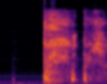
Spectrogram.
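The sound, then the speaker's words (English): A person choking mid-speech breaks into a coughing fit: two harsh, loud coughs in quick succession, the second slightly shorter, after a faint throat sound. “Excuse me. Sorry about that. You start choking.”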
